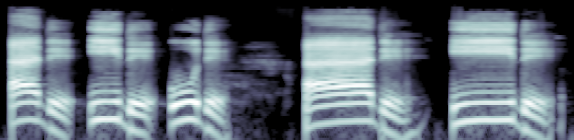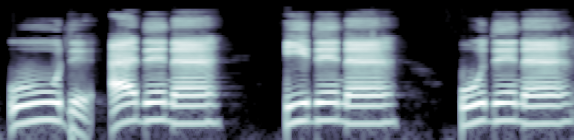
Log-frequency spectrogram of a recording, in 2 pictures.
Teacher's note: Ketika dal dalam kondisi sukun dia punya sifat qalqalah artinya memantul atau pantulan. Karena huruf dalnya berada di tengah kalimat, bukan pada saat wakaf atau berhenti. · dibaca harus ada pantulan karena dia punya sifat qalqalah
